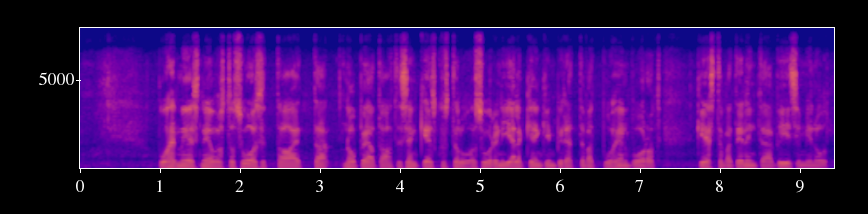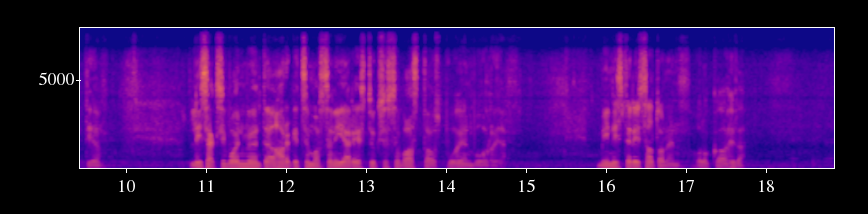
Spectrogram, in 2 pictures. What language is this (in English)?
Finnish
